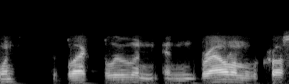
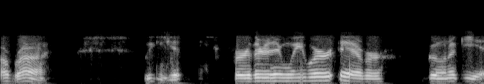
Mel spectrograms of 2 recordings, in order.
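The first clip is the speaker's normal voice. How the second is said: pitched-up, laid-on put-on rural country accent; 5 semitones higher, 3 dB louder than usual. Reacting to extra sidewall holes, the speaker voices his own thought; country accent impression. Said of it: "best of a country impression as I can give you".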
